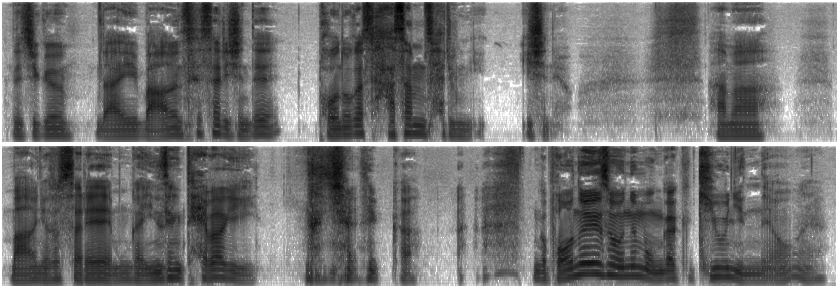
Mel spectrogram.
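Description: A man hosting a radio show in a studio, reading listener messages and reflecting on them in a soft, gentle way that often trails off quietly. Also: medium pitch, normal speed, no room sound. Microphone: studio microphone.

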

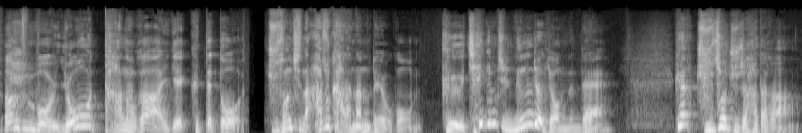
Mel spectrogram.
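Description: A man in casual chat, explaining popular catchphrases and acting out movie lines with animated energy. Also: mid-range voice, normal speed, husky. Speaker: guest explaining Chinese pop culture.

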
